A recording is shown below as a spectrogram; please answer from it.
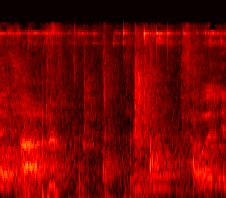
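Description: Indistinct talking in a room, with a few sharp clicks through the middle.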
